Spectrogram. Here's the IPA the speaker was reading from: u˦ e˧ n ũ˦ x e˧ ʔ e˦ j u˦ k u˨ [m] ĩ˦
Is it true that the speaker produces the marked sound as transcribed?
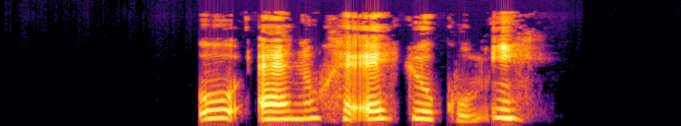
yes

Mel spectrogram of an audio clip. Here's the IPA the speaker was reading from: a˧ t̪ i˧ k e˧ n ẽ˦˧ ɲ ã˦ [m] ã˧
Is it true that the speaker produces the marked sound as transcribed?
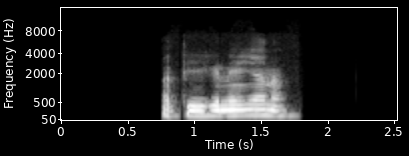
no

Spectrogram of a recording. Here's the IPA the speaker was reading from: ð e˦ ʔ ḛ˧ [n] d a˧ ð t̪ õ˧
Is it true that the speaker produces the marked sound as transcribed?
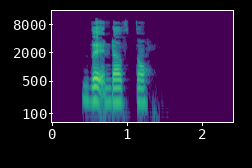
yes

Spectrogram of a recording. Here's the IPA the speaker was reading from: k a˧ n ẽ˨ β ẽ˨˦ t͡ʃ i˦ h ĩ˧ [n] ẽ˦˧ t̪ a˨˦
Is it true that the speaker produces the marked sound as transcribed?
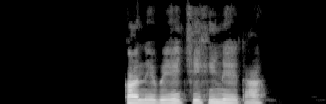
yes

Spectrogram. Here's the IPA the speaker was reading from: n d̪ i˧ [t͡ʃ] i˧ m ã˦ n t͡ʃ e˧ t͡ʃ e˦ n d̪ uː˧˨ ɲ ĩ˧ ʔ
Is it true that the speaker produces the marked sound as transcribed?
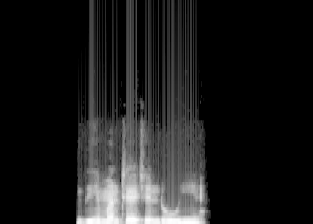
no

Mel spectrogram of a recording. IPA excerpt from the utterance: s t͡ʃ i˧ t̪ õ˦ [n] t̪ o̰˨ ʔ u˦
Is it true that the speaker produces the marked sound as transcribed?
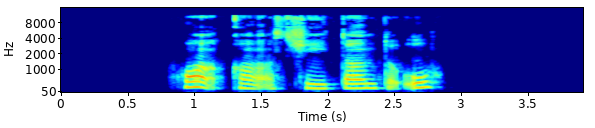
yes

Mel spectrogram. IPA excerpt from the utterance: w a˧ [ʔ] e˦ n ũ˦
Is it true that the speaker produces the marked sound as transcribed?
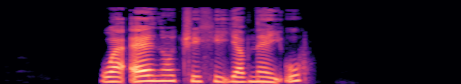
yes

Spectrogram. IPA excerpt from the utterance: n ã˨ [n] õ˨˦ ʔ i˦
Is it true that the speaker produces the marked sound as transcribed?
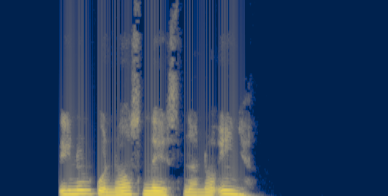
yes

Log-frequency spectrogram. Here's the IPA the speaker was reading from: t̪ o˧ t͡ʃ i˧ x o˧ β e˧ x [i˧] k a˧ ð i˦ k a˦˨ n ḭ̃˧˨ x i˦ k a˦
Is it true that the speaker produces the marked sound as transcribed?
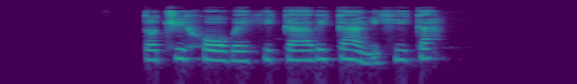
yes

